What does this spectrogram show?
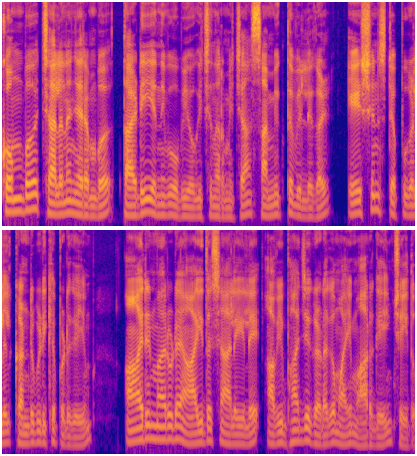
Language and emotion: Malayalam, neutral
